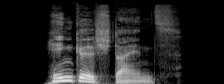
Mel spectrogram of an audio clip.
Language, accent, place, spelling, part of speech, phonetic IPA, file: German, Germany, Berlin, Hinkelsteins, noun, [ˈhɪŋkl̩ˌʃtaɪ̯ns], De-Hinkelsteins.ogg
- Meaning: genitive singular of Hinkelstein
